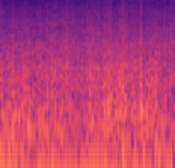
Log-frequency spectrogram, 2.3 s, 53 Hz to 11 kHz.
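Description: Steady wind rushing over the microphone of a Bajaj Dominar 400 motorcycle at expressway speed, around 100 km/h, with the bike's running and road noise mixed in low.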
